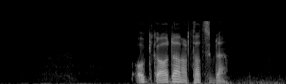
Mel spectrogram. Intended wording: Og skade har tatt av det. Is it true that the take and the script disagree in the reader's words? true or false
false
